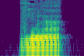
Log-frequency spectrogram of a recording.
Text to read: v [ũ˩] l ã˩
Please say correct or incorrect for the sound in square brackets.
correct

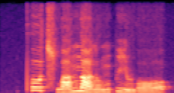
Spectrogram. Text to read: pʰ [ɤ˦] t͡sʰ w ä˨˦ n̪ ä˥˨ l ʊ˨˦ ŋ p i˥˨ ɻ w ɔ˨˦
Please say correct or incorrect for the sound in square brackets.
correct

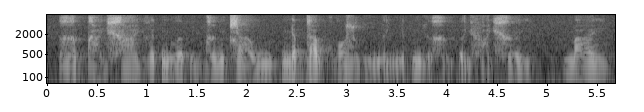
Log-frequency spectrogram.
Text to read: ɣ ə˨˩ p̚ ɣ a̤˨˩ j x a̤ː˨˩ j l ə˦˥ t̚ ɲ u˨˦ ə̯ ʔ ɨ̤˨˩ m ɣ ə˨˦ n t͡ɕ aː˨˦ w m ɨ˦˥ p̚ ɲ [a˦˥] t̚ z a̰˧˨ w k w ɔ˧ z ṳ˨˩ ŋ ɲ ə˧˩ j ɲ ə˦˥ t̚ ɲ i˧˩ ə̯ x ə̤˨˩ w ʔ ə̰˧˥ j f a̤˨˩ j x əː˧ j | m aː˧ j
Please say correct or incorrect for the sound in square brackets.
correct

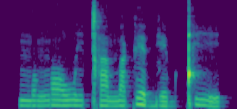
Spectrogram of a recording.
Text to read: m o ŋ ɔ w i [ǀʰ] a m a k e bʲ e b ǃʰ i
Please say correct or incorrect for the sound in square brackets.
correct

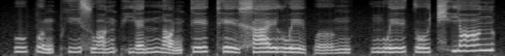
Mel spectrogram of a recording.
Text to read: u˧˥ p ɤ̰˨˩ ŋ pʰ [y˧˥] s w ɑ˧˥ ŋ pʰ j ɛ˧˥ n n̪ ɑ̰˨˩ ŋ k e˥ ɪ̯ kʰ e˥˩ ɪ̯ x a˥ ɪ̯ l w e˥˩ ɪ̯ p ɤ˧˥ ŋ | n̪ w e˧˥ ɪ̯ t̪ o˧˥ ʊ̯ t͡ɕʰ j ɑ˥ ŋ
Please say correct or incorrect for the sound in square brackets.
incorrect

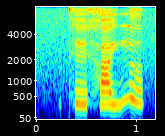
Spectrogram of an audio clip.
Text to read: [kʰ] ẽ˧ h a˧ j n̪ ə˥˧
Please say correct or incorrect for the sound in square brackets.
incorrect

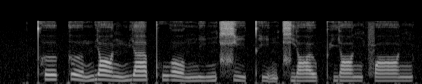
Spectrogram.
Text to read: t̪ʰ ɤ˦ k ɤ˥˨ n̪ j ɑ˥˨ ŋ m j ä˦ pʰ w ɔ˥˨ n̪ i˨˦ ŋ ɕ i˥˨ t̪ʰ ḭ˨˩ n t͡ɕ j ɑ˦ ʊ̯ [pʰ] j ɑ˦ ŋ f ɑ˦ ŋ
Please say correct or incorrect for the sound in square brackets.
correct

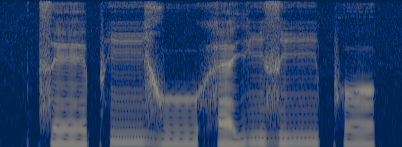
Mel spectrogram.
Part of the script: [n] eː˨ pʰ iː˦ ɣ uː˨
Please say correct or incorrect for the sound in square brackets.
incorrect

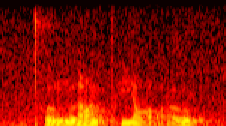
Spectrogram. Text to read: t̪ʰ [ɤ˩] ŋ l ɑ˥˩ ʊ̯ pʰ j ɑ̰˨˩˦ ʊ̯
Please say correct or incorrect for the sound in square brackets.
incorrect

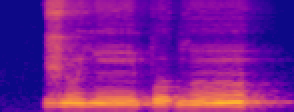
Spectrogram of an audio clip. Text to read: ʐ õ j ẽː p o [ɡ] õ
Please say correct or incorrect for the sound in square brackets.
correct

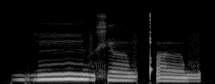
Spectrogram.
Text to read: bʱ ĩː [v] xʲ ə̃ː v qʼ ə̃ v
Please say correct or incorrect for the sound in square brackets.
correct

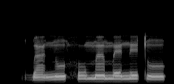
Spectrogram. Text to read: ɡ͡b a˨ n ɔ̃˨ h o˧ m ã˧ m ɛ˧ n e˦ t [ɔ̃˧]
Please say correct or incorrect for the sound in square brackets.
correct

